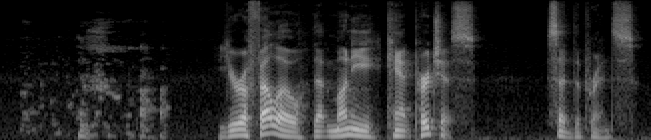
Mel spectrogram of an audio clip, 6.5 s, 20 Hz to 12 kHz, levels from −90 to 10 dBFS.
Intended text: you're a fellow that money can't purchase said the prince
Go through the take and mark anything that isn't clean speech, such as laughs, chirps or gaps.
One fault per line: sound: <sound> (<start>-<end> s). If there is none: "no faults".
sound: laugh (0.2-1.7 s)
